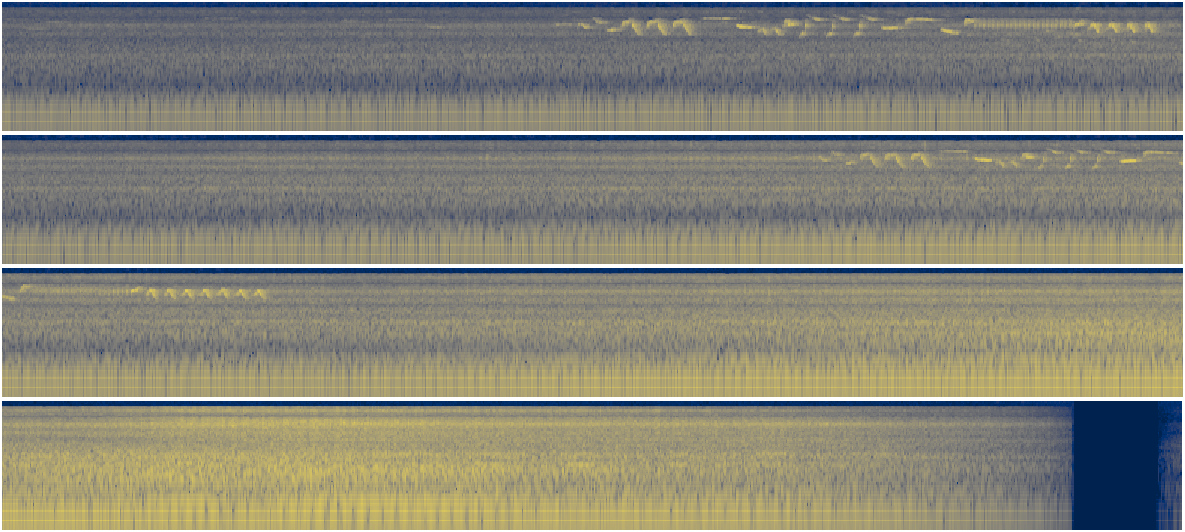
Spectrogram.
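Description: A John Deere tractor running steadily as it mows toward the microphone, its engine drone growing louder all the way, with rushing noise from the cutting mower building up and loudest near the end. A small bird sings a short trilled phrase twice, near the start and again around halfway.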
